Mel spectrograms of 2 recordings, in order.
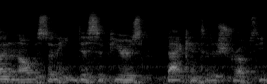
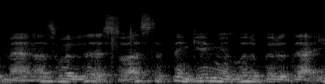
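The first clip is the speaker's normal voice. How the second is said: usual speaking voice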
